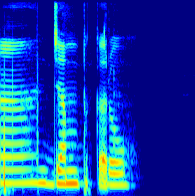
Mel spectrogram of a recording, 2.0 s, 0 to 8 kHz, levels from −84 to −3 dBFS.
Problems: background sounds at intervals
